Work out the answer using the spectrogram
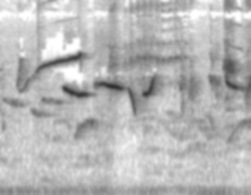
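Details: White-rumped shama, a six-month-old female learning to sing, gives long smooth whistles rising and falling, one dipping slur, then softer scratchy notes, over a low hum.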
